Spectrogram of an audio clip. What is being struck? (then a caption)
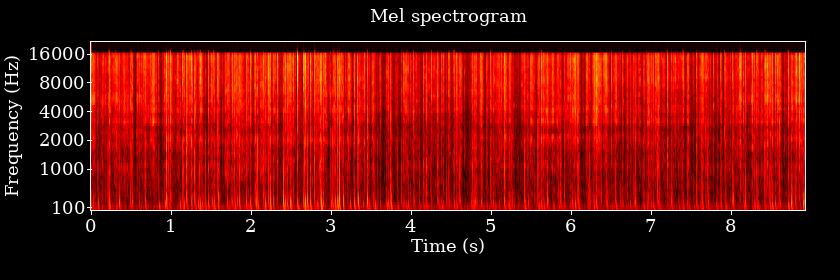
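Polystyrene foam cone. Long orange acrylic nails scratch and tap on a tall, solid, white polystyrene foam cone. Quick, irregular, dry taps and rasping scratches come in a dense stream. The hits are short with almost no ring, weighted toward a low, hollow thud with a brighter scratchy edge.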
